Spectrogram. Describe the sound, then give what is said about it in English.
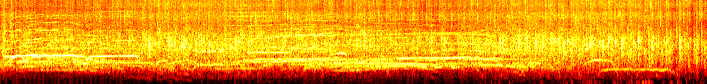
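A studio audience cheers and applauds for a rock band appearing on a talk show. Dense, loud clapping runs continuously for the whole stretch, with scattered shouts and whoops rising above it. “Give it up for Weezer.”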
